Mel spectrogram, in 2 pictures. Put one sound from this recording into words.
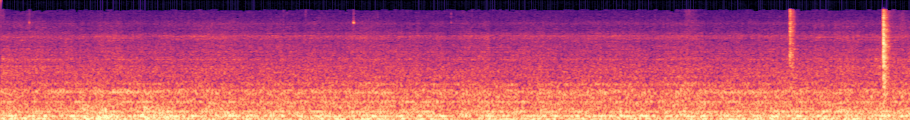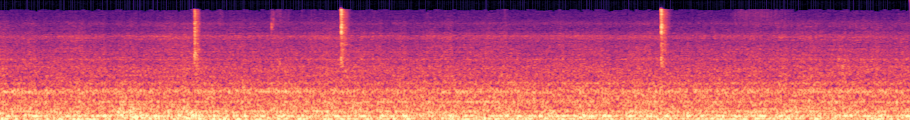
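A train rumbles steadily through a tunnel.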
